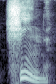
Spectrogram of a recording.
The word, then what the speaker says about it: shin: and that's R orish all right so kofresh sheen sheen so just like your shin which is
